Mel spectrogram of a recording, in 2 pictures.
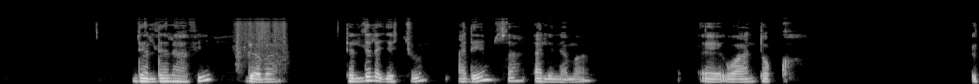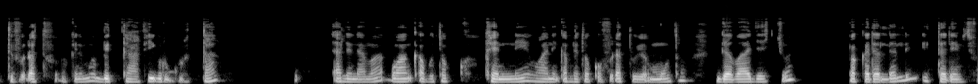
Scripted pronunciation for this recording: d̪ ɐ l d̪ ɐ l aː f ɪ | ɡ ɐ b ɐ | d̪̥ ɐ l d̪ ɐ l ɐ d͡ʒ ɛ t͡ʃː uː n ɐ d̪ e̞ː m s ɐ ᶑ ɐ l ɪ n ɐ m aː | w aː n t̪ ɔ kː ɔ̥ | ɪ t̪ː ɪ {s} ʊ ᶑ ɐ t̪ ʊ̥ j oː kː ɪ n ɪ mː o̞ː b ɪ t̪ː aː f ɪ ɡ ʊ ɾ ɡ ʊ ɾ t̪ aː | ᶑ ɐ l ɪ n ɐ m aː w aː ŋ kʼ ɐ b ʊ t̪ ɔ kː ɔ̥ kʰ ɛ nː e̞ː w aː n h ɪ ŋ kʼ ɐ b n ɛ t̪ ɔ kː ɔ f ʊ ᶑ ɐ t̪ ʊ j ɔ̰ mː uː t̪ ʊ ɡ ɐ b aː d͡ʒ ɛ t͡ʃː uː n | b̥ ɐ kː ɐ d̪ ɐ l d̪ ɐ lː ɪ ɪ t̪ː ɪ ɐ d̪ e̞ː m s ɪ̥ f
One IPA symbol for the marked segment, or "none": f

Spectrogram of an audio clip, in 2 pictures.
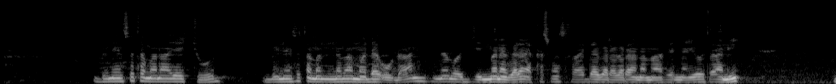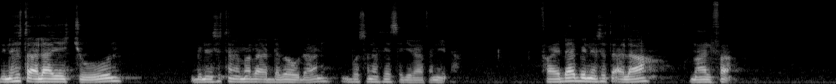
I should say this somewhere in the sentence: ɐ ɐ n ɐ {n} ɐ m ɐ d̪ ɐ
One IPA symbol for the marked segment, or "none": m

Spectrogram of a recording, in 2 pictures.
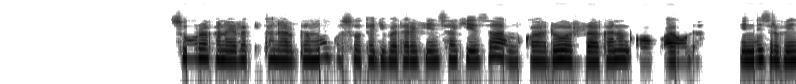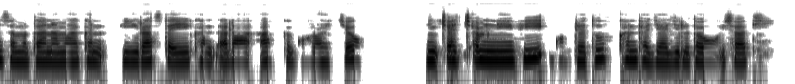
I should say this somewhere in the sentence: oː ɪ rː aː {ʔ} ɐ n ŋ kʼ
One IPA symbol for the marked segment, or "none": k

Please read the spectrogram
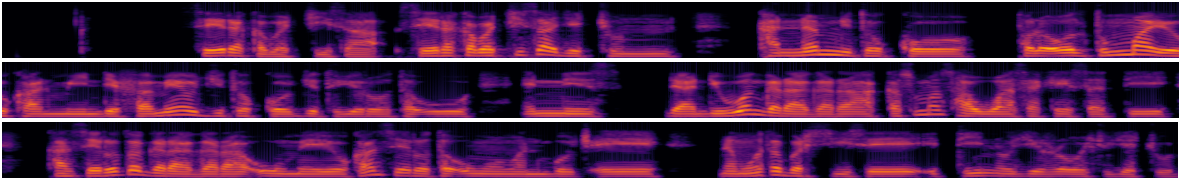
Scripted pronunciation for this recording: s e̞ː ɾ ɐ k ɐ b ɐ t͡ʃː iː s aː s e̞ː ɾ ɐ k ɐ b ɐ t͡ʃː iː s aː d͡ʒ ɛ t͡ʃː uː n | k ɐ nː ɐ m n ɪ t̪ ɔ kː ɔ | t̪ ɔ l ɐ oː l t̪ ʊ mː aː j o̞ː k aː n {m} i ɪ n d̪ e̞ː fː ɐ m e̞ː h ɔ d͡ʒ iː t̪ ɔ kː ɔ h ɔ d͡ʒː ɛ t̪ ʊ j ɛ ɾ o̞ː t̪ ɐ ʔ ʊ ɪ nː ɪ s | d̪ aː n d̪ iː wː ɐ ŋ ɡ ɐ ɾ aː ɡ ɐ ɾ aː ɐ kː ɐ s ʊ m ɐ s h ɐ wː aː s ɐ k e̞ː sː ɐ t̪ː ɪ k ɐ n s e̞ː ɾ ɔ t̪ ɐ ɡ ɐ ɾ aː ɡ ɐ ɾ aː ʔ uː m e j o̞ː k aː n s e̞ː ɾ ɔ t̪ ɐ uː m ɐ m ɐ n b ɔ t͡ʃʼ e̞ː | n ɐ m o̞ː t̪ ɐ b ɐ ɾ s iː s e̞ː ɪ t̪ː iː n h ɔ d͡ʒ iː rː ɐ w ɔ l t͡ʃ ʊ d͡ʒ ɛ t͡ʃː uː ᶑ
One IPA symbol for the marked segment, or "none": m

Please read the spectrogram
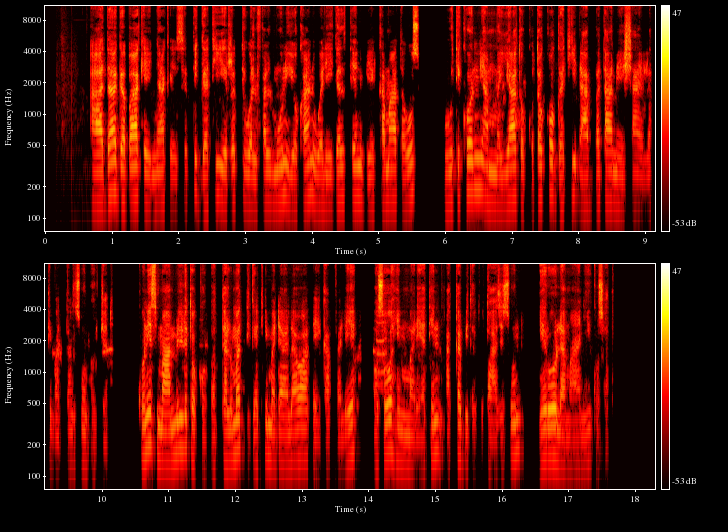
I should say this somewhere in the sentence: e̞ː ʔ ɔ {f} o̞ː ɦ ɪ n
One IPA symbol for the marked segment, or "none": s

